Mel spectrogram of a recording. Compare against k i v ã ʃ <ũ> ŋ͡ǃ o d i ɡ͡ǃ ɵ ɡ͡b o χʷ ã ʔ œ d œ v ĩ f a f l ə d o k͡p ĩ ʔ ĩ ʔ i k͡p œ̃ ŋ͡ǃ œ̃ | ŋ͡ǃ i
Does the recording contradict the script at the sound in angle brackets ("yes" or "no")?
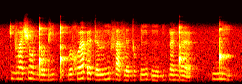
yes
